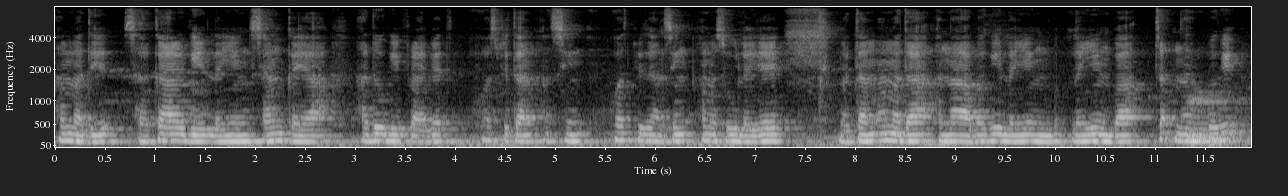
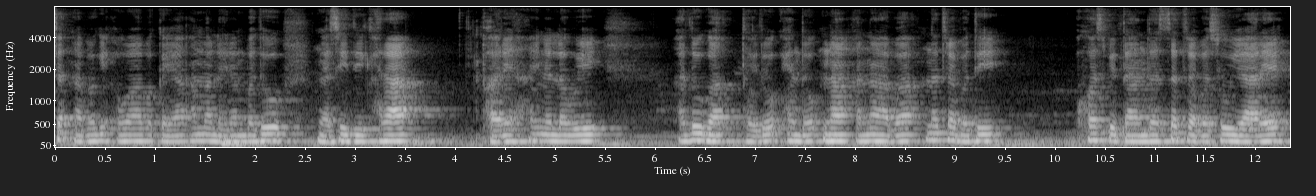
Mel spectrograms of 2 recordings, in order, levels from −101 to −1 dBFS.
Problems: background sounds at intervals, background conversations at intervals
